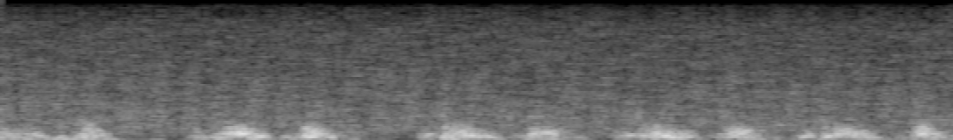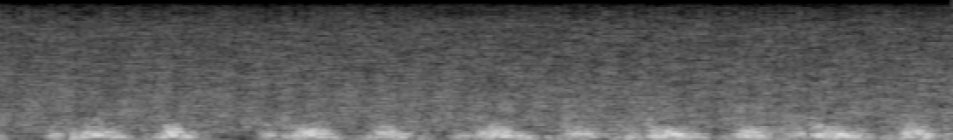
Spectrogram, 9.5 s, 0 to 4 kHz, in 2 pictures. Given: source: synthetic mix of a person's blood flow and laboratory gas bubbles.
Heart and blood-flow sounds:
Doppler ultrasound of blood flow; precordium
no bubbles
From the record:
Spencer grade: 0 (complete lack of bubble signals)

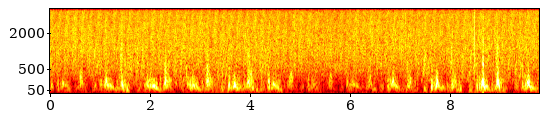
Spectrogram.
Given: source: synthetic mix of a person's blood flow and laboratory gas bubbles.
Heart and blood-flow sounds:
Doppler ultrasound of blood flow; precordium
no bubbles
From the record:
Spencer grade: 0 (complete lack of bubble signals)

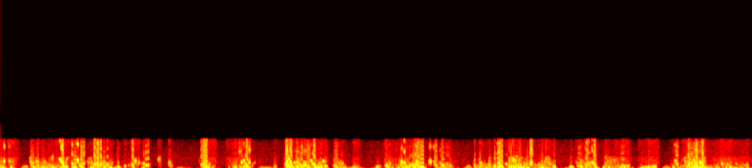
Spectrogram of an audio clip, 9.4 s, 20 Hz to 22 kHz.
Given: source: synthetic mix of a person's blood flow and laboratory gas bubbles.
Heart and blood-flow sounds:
Doppler ultrasound of blood flow; precordium
0.00-0.24 s: bubbles
0.34-1.44 s: bubbles
1.52-1.89 s: bubbles
1.96-2.03 s: bubbles
2.09-2.19 s: bubbles
2.49-2.71 s: bubbles
2.82-3.19 s: bubbles
3.42-3.48 s: bubbles
3.54-4.13 s: bubbles
4.16-4.35 s: bubbles
4.40-4.51 s: bubbles
4.79-5.71 s: bubbles
5.91-6.98 s: bubbles
7.19-7.90 s: bubbles
7.98-8.23 s: bubbles
8.38-9.38 s: bubbles
From the record:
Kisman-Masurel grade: 444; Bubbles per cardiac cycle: continuous sound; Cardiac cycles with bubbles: 100%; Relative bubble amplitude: maximal (0.775 to 0.999); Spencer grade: 4 (maximum detectable bubble signal sounding continuously throughout systole and diastole of every cardiac period, and overriding the amplitude of the normal cardiac signals); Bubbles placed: only in the low amplitude regions of the cardiac cycle

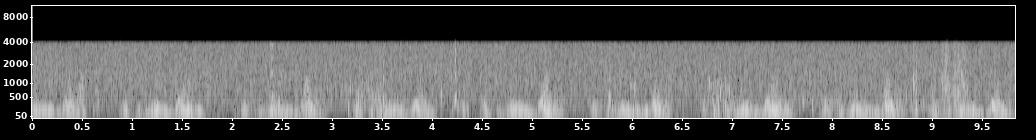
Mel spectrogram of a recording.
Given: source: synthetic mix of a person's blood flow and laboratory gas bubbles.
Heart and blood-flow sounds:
Doppler ultrasound of blood flow; precordium
0.15-0.25 s: bubbles
0.41-0.69 s: bubbles
1.19-1.30 s: bubbles
1.73-1.80 s: bubbles
2.35-2.48 s: bubbles
2.94-2.98 s: bubbles
3.13-3.56 s: bubbles
3.60-3.75 s: bubbles
4.06-4.38 s: bubbles
5.73-5.89 s: bubbles
5.97-6.06 s: bubbles
6.34-6.41 s: bubbles
6.69-7.14 s: bubbles
7.69-7.74 s: bubbles
7.78-7.84 s: bubbles
8.20-8.29 s: bubbles
8.72-9.04 s: bubbles
9.08-9.38 s: bubbles
From the record:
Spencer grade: 3 (all of the cardiac periods contain showers or single bubble signals, but not dominating or overriding the cardiac motion signals); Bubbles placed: only in the low amplitude regions of the cardiac cycle

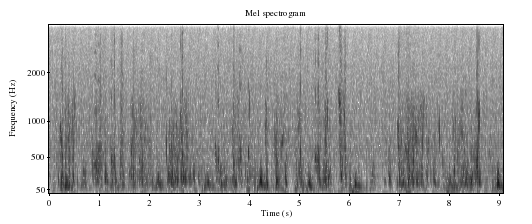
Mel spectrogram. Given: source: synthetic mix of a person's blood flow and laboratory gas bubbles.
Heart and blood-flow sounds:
Doppler ultrasound of blood flow; precordium
0.15-0.57 s: bubbles
0.84-1.53 s: bubbles
1.61-2.06 s: bubbles
2.33-3.10 s: bubbles
3.31-3.51 s: bubbles
3.64-4.17 s: bubbles
4.30-4.42 s: bubbles
4.49-4.79 s: bubbles
4.91-5.09 s: bubbles
5.29-5.70 s: bubbles
5.77-5.98 s: bubbles
6.66-6.87 s: bubbles
6.96-7.90 s: bubbles
8.05-8.68 s: bubbles
From the record:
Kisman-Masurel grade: 342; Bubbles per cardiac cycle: rolling drumbeat, 9 or more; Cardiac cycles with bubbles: 100%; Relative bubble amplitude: moderate (0.250 to 0.450); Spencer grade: 3 (all of the cardiac periods contain showers or single bubble signals, but not dominating or overriding the cardiac motion signals); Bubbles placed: only in the low amplitude regions of the cardiac cycle

